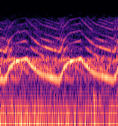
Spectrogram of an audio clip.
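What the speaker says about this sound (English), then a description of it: "Law enforcement sirens are becoming a familiar sound in Hogg County." A law enforcement siren wails on a county road, rising and falling in a steady repeating sweep, clear and moderately loud with no voices over it.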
